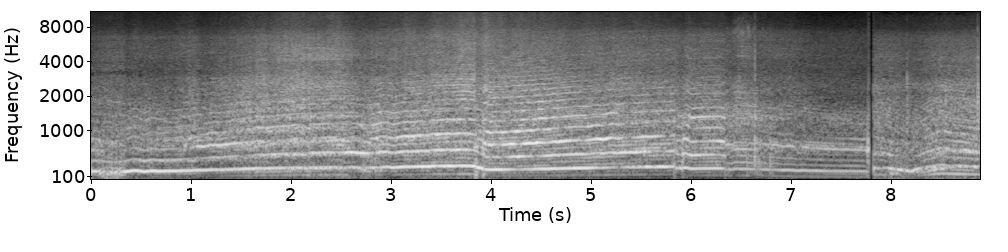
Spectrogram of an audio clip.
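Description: A race car engine revs hard and roars past close by.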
